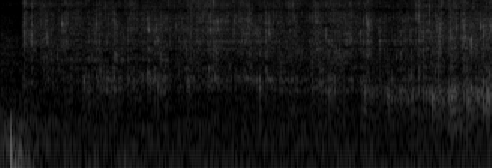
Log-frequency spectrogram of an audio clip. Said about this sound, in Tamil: இதை வந்து இப்போ தேவையான அளவு ஃபஸ்ட் தண்ணி ஊற்றிக்கலாம்.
